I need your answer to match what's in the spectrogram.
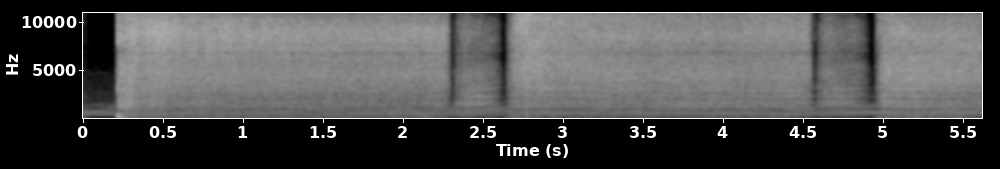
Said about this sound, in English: That's the longest silent fart I've ever heard. Well, how can you hear it if it's silent?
